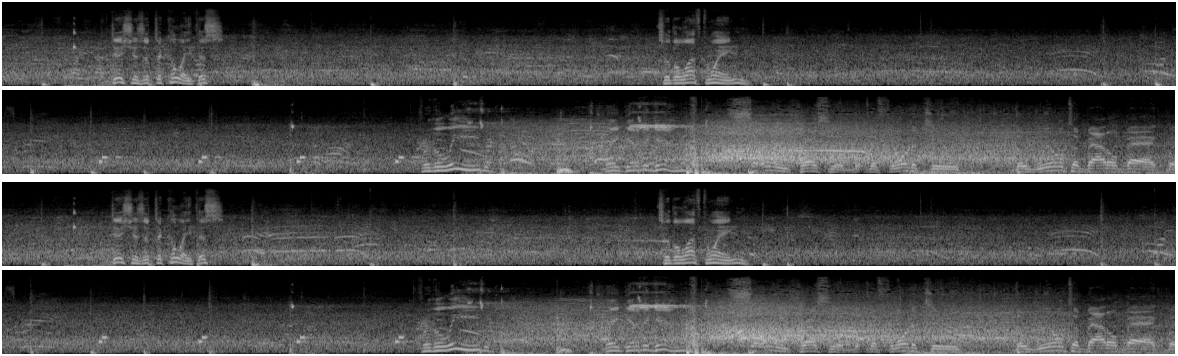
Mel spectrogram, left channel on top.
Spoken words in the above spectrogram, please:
Dishes it to Calathes. To the left wing. for the lead. They get it again. So impressive, the fortitude, the will to battle back,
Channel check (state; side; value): normal; both; correlation 0.45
